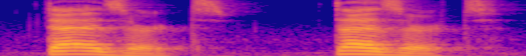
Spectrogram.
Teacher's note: En français, un mot a un son S, un mot a un son Z. En anglais, les deux mots ont un son Z, mais ça se prononce avec les accents toniques différents.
